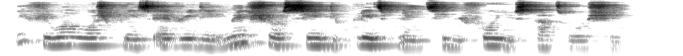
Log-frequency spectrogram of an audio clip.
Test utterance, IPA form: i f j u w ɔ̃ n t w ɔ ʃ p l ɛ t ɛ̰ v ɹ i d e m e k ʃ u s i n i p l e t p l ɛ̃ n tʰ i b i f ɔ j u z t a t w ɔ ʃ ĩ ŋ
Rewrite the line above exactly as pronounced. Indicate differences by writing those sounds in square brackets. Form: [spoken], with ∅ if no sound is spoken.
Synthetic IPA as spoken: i f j u w ɔ̃ n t w ɔ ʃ p l [e] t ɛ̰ v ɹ i d e m e k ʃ [ɔ] s i [d] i p l e t p l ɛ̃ n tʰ i b i f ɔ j u [s] t a t w ɔ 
